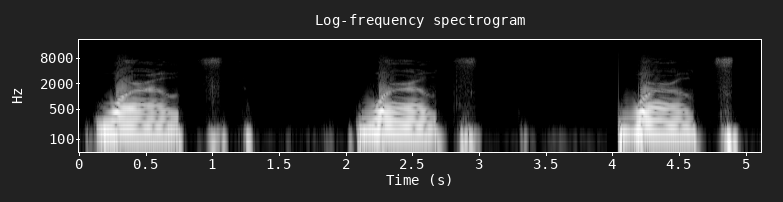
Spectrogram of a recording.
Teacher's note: O R 的前方如果是 W 的时候，O R 它就是念长儿音了啊，儿。一定要看前面的 W。Earth，Earth，Earth，Earth。那再把 W 加上来。W，我，我，我。Worlds，Worlds，Worlds。哎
